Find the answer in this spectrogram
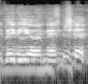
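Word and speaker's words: VDO.Ninja: uh what's it called video Ninja yeah video Ninja it's got PD because that's how it's spelled is VD ninja they did it not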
